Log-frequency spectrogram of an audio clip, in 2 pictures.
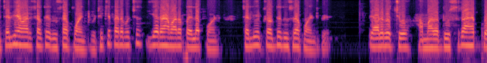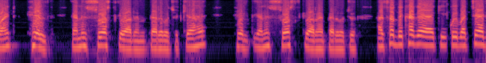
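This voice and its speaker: Teacher guy, super fast, dry close mic, keeps urging the kids. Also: on the high side, a little mellow, no room sound, poor audio. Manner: addresses students as dear children in nearly every sentence; urging, advice-giving. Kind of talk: online exam-prep lecture.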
